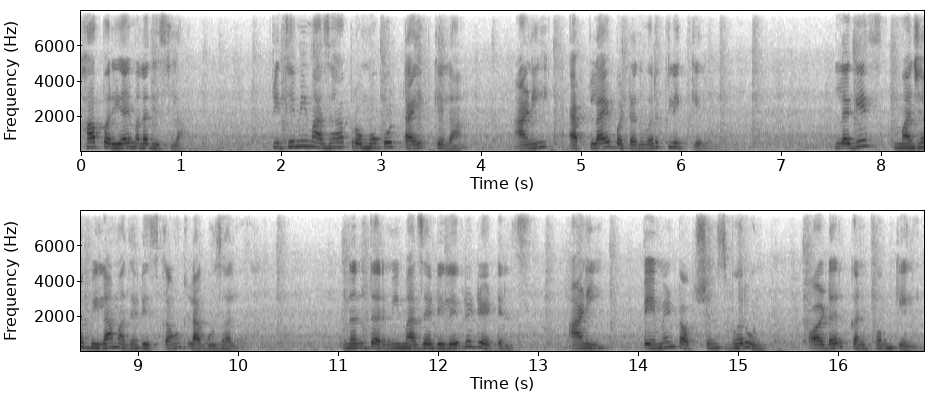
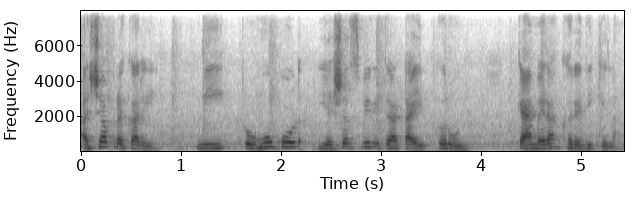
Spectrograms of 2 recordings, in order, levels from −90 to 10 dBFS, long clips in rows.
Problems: constant background noise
